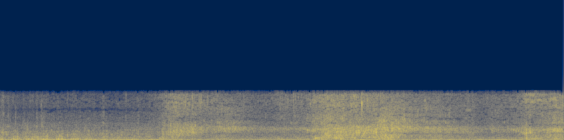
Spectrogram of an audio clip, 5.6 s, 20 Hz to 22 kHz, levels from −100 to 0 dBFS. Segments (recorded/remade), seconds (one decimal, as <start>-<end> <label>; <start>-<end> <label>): 0.0-5.6 recorded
